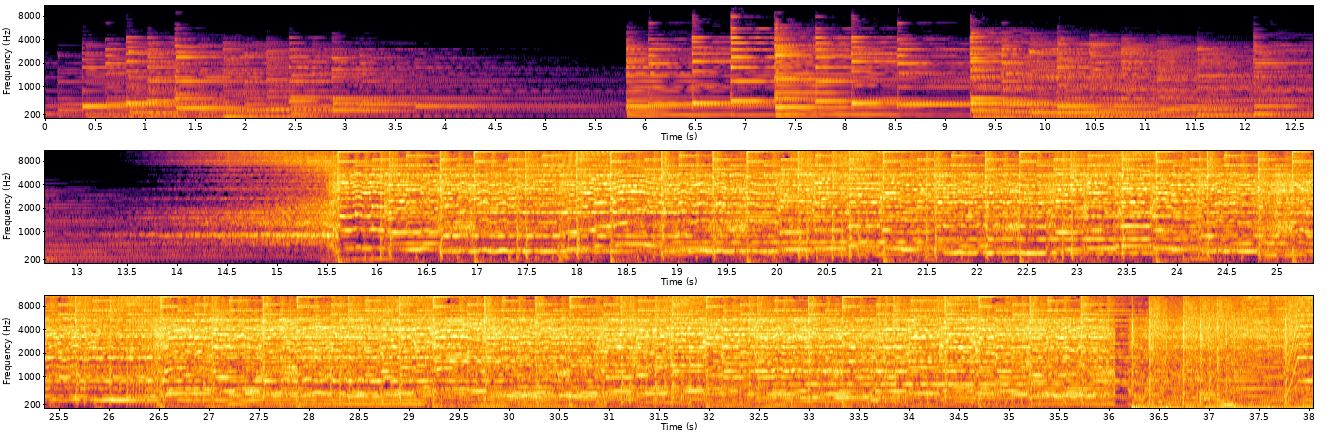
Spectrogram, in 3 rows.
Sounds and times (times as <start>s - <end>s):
Music: 0.0s - 38.0s.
